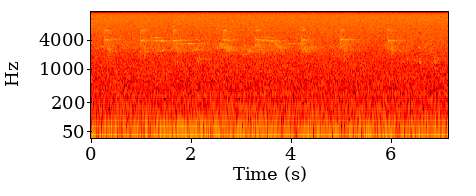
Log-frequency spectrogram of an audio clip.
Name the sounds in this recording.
American Robin, Scarlet Tanager, Black-capped Chickadee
